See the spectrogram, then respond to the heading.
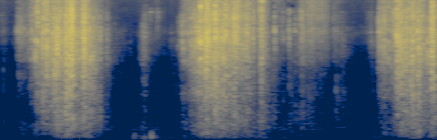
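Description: A hand turns and flattens the thin pages of a stack of newsprint newspaper, producing bright, dry rustling and crinkling. The sound comes in a few swelling bursts with short quieter gaps between them, with almost no low end.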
